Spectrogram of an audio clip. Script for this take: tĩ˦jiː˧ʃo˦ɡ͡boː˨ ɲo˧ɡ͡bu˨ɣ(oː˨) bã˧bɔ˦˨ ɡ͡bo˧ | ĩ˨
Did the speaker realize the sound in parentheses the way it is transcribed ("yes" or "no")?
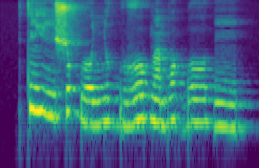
no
